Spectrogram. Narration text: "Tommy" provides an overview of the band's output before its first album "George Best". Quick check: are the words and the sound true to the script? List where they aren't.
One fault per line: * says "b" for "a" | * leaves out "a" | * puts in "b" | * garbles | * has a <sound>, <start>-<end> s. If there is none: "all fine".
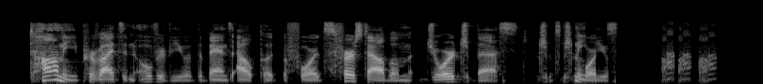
* garbles
* has a laugh, 6.6-7.2 s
